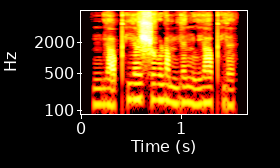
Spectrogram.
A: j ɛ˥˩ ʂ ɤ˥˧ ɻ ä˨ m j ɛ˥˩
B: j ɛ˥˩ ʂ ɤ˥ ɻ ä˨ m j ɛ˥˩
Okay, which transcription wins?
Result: B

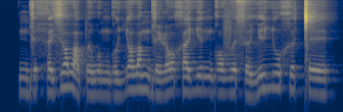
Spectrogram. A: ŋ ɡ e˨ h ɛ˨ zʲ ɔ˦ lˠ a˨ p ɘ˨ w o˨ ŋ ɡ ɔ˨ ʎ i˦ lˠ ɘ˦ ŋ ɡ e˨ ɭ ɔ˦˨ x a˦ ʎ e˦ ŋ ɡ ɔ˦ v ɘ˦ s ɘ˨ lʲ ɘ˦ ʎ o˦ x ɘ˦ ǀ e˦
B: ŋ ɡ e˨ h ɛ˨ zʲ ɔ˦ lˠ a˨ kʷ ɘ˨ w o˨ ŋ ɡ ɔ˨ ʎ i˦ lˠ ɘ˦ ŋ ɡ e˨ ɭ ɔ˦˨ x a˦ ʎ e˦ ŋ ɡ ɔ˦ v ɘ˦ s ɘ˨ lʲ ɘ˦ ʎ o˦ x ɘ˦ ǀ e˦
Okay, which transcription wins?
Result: A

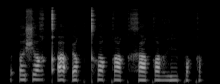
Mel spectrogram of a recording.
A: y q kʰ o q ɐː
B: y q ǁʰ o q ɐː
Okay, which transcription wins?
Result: A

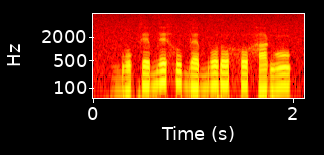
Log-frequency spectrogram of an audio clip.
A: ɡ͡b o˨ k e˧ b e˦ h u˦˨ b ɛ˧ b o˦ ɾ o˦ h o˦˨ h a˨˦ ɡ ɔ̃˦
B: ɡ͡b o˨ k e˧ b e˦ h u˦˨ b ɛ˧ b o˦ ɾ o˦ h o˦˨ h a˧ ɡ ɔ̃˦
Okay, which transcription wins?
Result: A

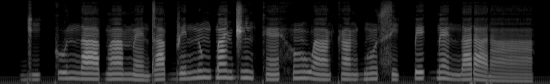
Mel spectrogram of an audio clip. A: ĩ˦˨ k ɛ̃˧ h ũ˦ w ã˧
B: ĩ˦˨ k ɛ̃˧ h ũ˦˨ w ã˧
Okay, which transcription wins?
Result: A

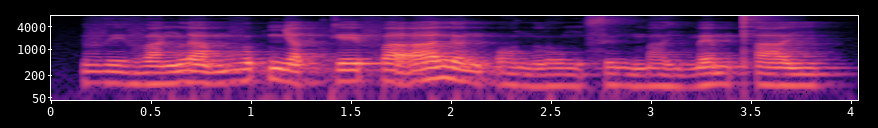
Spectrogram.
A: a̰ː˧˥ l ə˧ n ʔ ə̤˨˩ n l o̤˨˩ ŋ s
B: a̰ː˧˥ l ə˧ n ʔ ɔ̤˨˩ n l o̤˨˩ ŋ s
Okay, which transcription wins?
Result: B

